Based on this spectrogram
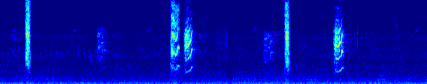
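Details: Female double-collared seedeater (Sporophila caerulescens) calling to stimulate the male to sing: short, sharp, high chips, given singly or in quick pairs at irregular intervals every second or two, with fainter softer notes between.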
